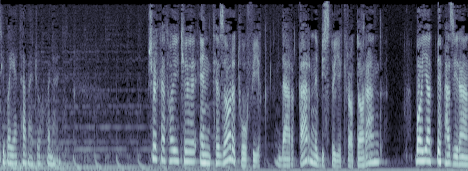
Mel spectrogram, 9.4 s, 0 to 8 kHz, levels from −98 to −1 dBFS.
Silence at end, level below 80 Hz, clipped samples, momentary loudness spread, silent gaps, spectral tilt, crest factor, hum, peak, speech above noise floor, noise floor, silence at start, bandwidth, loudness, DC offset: 0 s; -42 dBFS; under 0.1%; 20 LU; none; -5.5 dB/octave; 18 dB; none; -4 dBFS; 30 dB; -52 dBFS; 0 s; 8 kHz; -23 LUFS; 0.5%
